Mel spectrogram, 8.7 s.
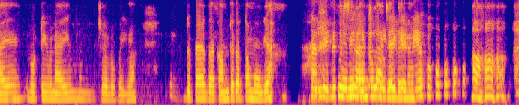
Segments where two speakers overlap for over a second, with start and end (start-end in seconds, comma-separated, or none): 5.4-6.9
